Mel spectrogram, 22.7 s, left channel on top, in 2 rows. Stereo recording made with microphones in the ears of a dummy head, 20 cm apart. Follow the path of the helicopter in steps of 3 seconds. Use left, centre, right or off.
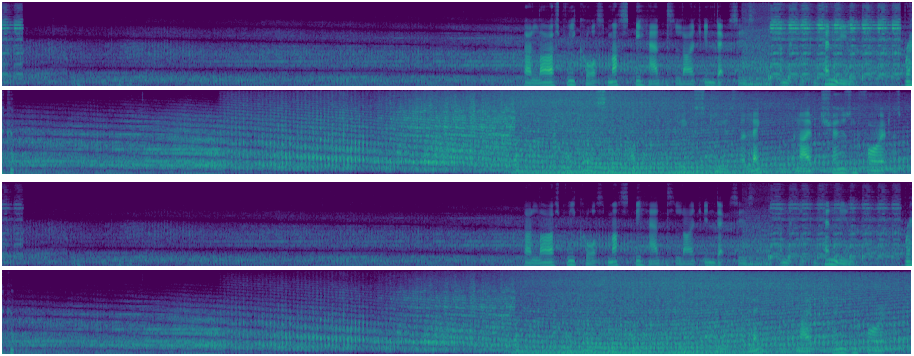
left, left, left, left, left, left, centre, right.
